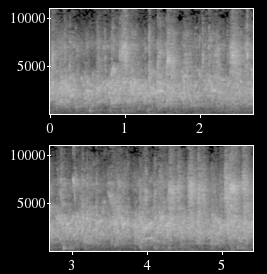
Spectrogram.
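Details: Colourful pet budgerigars twitter continuously, overlapping high-pitched chirps and raspy warbling notes forming a steady flock chatter.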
